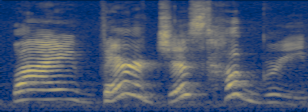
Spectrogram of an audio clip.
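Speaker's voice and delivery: a hint of a booming mayor, slowed; mayor declaring. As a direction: announce it like the town's mayor. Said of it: "declared the mayor".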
